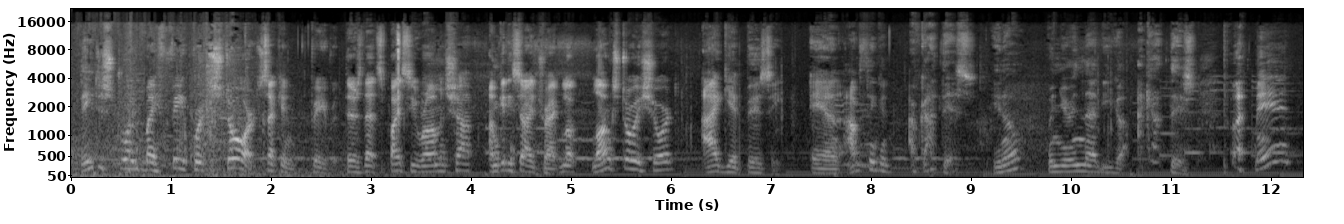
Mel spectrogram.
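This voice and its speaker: A man's voice: a little high, big pitch swings, moderate pace. An actor playing a chatty, easily sidetracked male fighter who offhandedly recounts a battle in a game trailer. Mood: rambling. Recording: game trailer audio with music. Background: music.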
